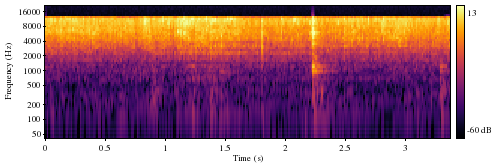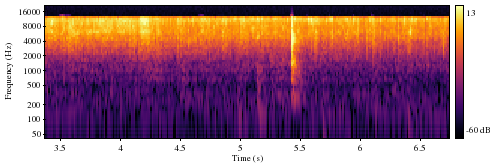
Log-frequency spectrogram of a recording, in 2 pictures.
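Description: Liver, kidney, onions and chili peppers sizzling as they fry in a cast-iron skillet, stirred with a metal spoon that scrapes through the food and knocks sharply against the pan, loudest about two and five seconds in.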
